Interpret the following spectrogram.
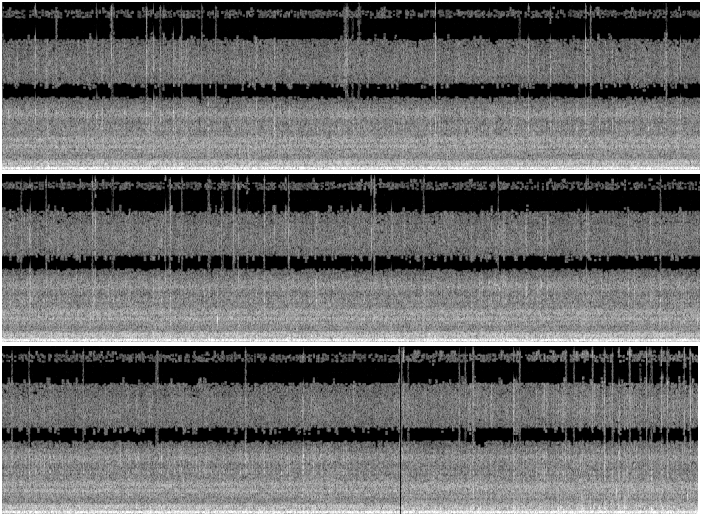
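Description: Water at a rolling boil in a small stainless steel saucepan of eggs on an electric burner: a steady, low bubbling rumble.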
